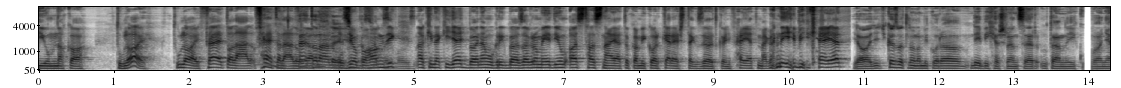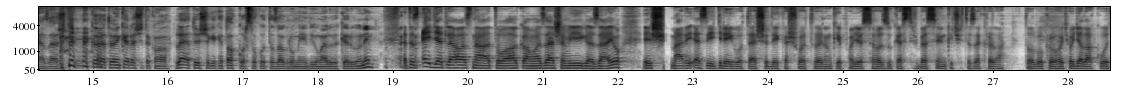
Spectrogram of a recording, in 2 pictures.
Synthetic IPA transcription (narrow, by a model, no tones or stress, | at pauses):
iumnɒkɒ | t̪ulɒj | t̪ulɒjfɛlt̪ɒlaːlofɛlt̪ɒlaːlolaːloɛzjo̞bːɒɦɒŋɡzzikɒkinɛkiːɟɛɟbøːlnɛmuɡriɡ̚bɛɒzɒɡro̞meːd̪ijumɒst̪hɒsnaːjːaːt̪o̞kɒmiko̞rkɛɾɛʃt̪ɛɡzølt̪kø̞ɲfhɛjɛt̪mɛɡɒneːbikhɛjɛt̪jɒɒɟiːɟkøzvʋɛt̪lɛnnɒmiko̞ɾɒneːbikhɛʃrɛnt̪sɛɾut̪aːnikurvɒɲaːzaːʃt̪køvɛt̪øːɛŋkɛɾɛʃit̪ɛkɒlɛɦɛt̪øːʃeːɡɛkɛt̪ɒkːo̞rso̞ko̞t̪ːɒzɒɡɾo̞meːd̪iumɛløːkɛɾylniat̪ɛzɛɟːɛt̪lɛnɦɒsnaːlɦɒt̪oːɒlkɒlmɒzaːʃɒmiiɡɒzaːjoːeːʃmaːɾɛziːɟreːɡoːt̪ɒɛʃɛd̪eːkɛʃʋo̞lt̪ːulɒjd̪o̞ŋkeːpːɛnɦo̞ɟøsːɛɦo̞zːukɛst̪iʒbɛsḛːlyŋkːit͡ʃi̥t̪ɛzɛkrøːlɒ | d̪̥o̞̰lɡo̞kroːlɦo̞cho̞ɟɒlɒkult̪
